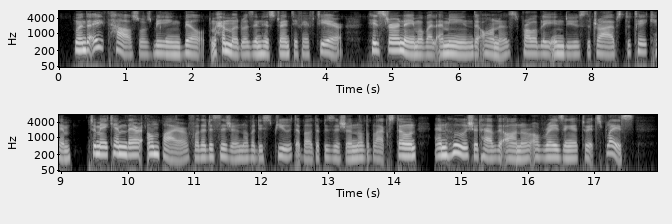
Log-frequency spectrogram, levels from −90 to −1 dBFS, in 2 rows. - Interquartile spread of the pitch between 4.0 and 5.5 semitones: No, average, 3.5 semitones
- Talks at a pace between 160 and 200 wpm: Yes, average, 185 wpm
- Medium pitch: Yes, medium, 155 Hz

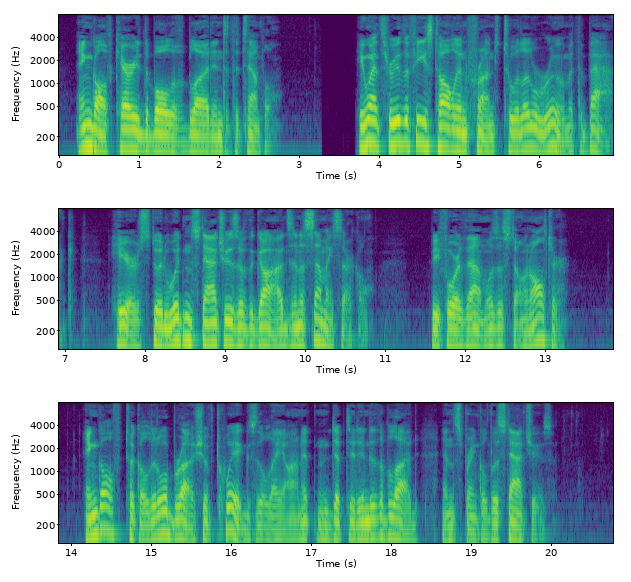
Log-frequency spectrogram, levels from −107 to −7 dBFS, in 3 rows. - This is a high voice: No, low, 110 Hz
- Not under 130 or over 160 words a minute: No, average, 175 wpm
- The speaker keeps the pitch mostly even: No, average, 5.0 semitones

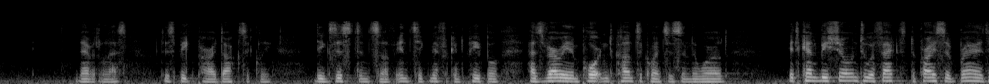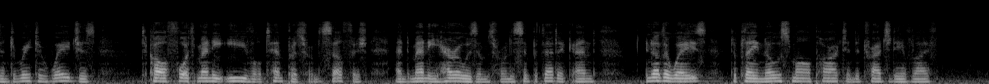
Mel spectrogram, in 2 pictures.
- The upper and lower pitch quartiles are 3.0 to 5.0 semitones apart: No, narrow, 2.6 semitones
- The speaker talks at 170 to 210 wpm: Yes, average, 180 wpm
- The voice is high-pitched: No, medium, 140 Hz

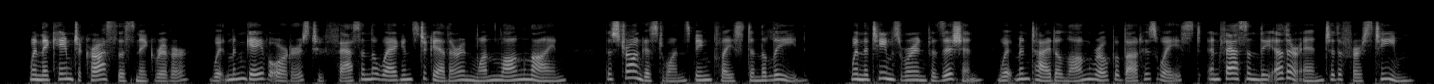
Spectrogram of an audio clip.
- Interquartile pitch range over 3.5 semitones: Yes, wide, 5.6 semitones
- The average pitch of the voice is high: Yes, high, 200 Hz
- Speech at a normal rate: No, fast, 215 wpm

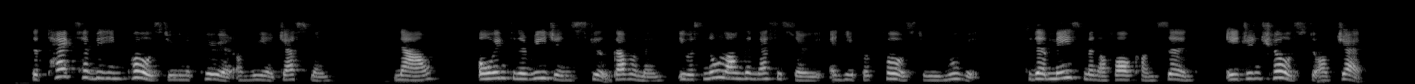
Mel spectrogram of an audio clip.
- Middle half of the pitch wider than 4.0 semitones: Yes, average, 4.9 semitones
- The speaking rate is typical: Yes, average, 160 wpm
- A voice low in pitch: No, high, 235 Hz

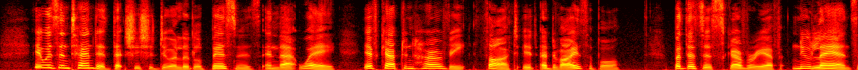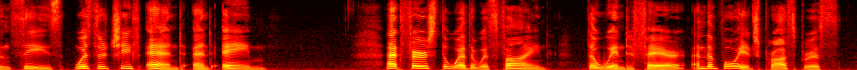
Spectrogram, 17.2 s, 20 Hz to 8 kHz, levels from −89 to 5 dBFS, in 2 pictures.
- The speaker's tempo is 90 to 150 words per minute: No, average, 160 wpm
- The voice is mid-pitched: Yes, medium, 175 Hz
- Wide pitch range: Yes, wide, 6.5 semitones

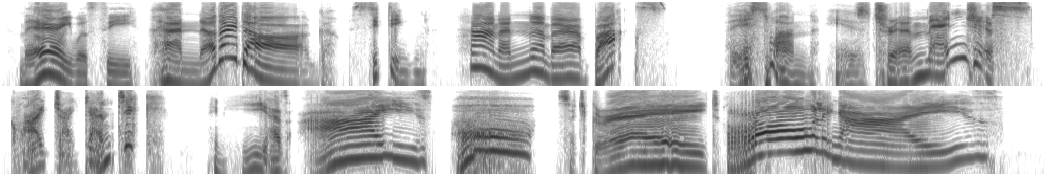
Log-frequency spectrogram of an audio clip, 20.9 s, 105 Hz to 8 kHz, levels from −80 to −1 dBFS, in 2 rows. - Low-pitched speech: No, medium, 170 Hz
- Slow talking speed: Yes, slow, 70 wpm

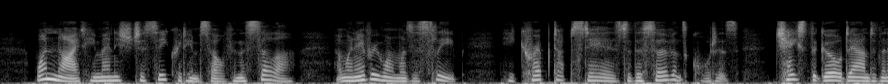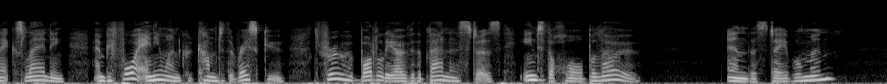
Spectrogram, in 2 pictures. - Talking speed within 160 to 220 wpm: Yes, average, 170 wpm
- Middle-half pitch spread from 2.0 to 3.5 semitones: No, average, 4.9 semitones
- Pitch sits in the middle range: Yes, medium, 170 Hz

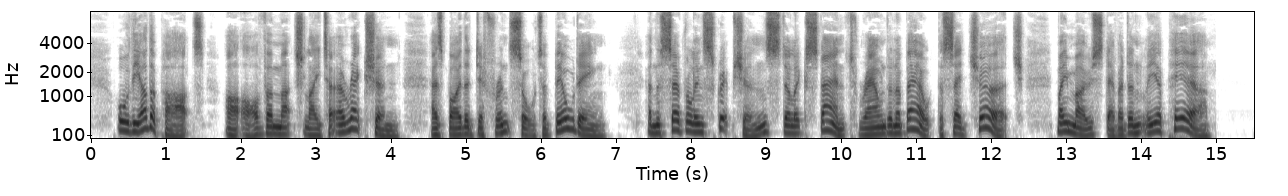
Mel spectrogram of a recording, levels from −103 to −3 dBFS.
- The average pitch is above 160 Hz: No, low, 120 Hz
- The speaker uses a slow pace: Yes, slow, 130 wpm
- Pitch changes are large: Yes, wide, 7.3 semitones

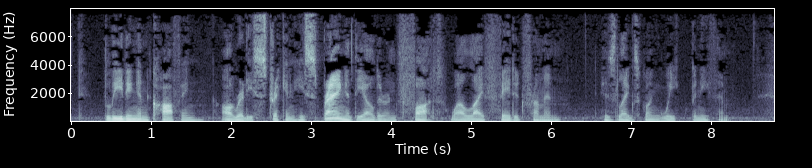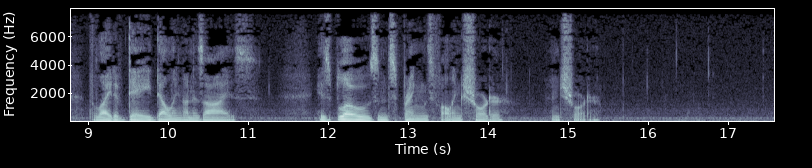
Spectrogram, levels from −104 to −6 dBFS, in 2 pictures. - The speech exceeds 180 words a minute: No, slow, 135 wpm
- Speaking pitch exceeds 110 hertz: No, very low, 85 Hz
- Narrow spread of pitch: Yes, narrow, 1.4 semitones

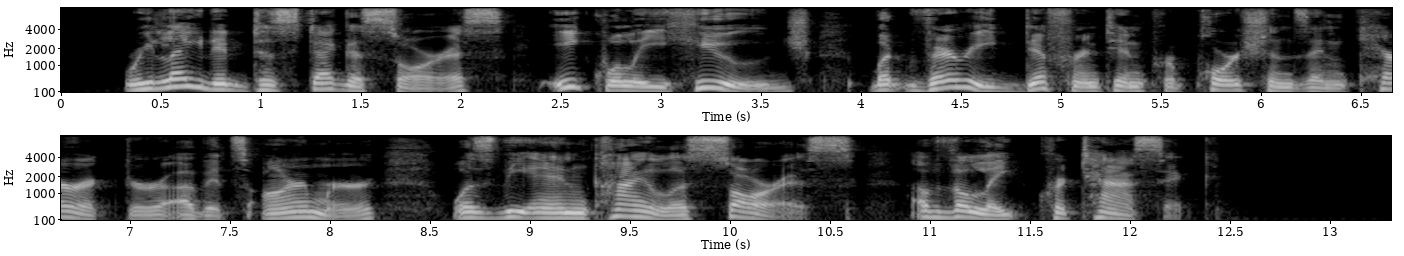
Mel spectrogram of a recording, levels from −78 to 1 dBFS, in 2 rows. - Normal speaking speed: No, slow, 100 wpm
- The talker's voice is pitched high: No, low, 130 Hz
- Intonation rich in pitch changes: Yes, wide, 6.6 semitones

